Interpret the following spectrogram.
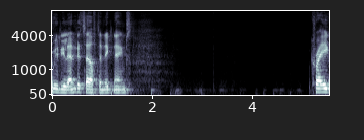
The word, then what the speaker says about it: Craig: Craig rhymes with the Hague.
